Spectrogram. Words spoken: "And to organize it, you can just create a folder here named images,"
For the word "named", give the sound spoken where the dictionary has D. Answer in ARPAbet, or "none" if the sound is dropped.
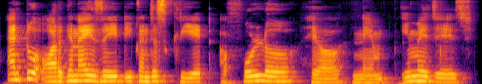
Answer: none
